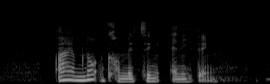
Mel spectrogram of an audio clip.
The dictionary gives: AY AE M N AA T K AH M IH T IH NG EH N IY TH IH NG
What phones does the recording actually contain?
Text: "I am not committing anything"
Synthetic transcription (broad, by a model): AY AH M N AA T K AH M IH T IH NG EH N IY TH IH NG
